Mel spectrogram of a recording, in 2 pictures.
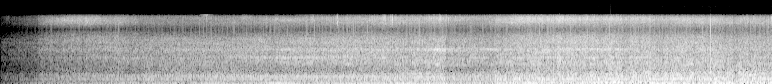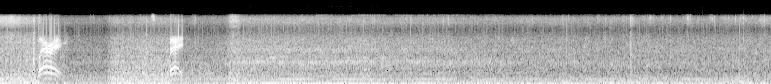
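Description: Street ambience: a steady rumble of road traffic and running vehicle engines, fading in over the first few seconds. About sixteen and nineteen seconds in come two short wavering higher-pitched sounds.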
